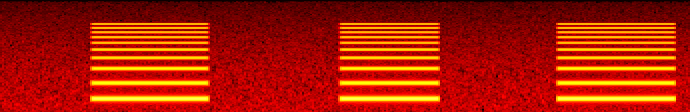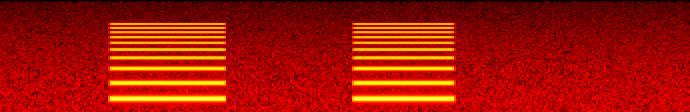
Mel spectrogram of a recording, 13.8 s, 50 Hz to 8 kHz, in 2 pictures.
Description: Ship horn signal, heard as a ship's horn, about 410 Hz. 5 short. At sea: I doubt that you are doing enough to avoid a collision.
